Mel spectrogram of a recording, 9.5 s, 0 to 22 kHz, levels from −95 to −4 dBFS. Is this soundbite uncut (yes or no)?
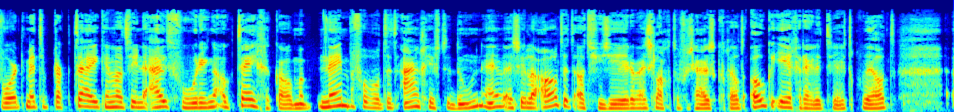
yes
